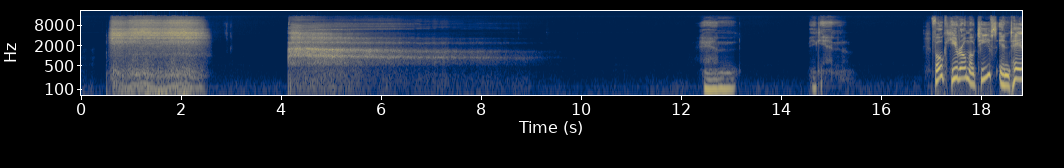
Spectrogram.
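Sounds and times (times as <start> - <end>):
deep human breath: 0.5 - 2.6, 4.1 - 9.6
speech: 17.1 - 18.8.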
